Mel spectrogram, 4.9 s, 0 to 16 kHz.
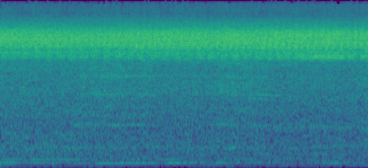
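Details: Singing male cicadas, Larissa, Greece, in July 2020, filmed on a Panasonic HC-X900 camera; dense, continuous shrill buzz filling the air, with a soft low hum in the background.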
